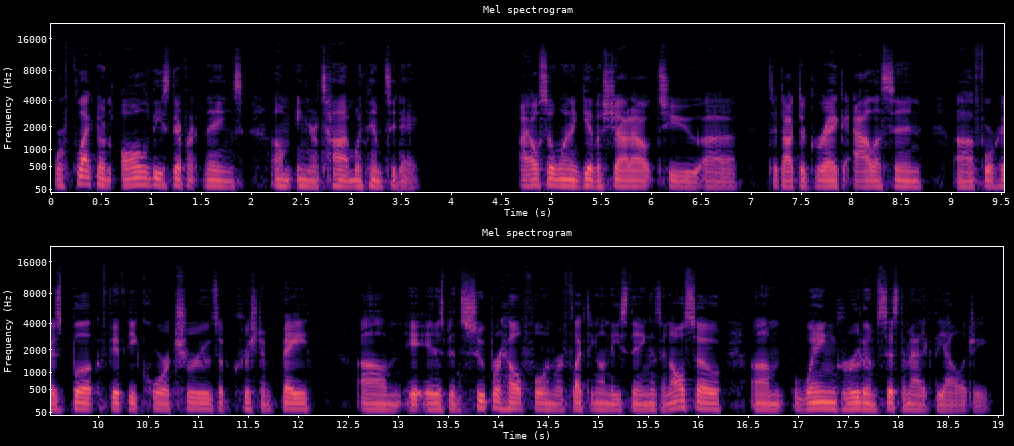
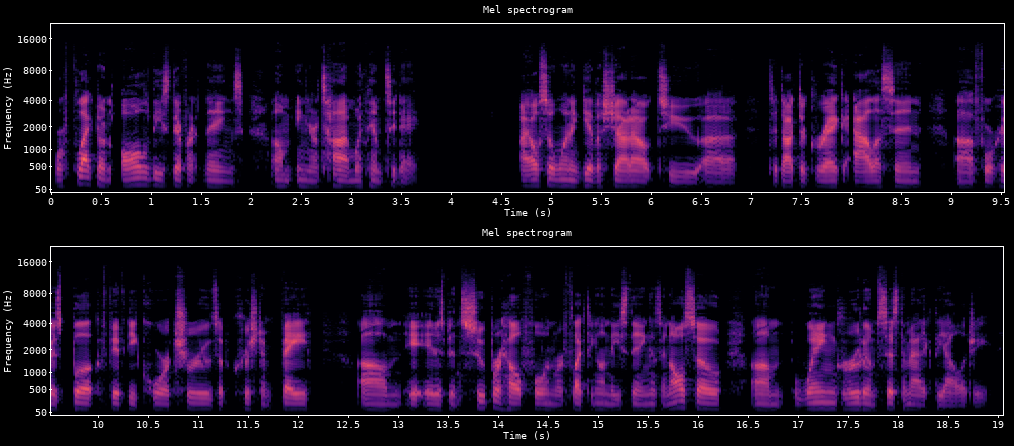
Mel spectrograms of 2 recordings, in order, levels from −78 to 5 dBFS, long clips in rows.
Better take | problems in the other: first | thin; very; fading below 700 Hz

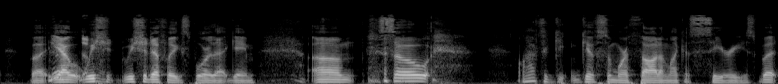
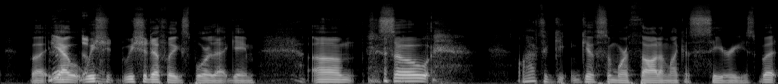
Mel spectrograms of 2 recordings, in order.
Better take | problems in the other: second | garbled, watery; slightly; nothing above 9 kHz

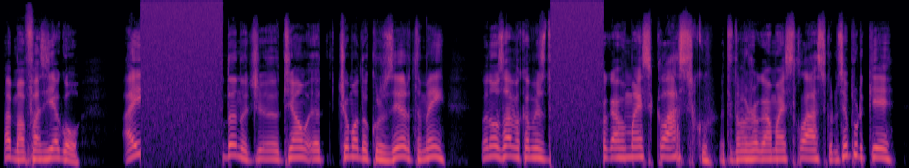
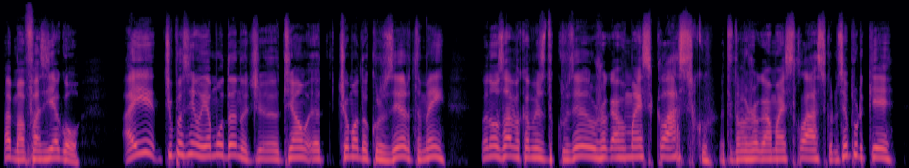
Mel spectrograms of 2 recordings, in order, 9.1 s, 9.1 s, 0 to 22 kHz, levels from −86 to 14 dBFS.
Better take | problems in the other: second | audio cutting out; filled with static; at 1.5 s for 1 s and at 5.5 s for 0.5 s

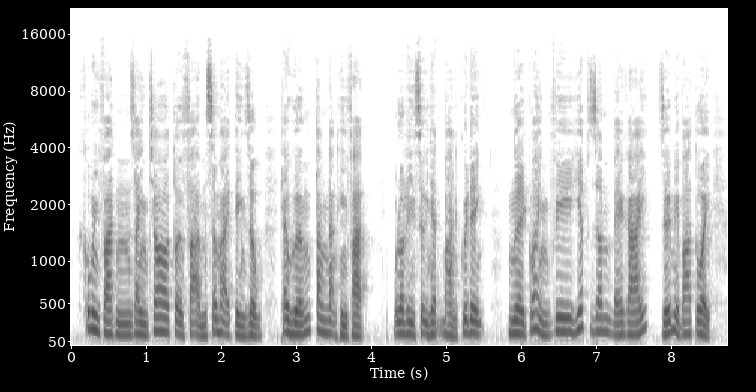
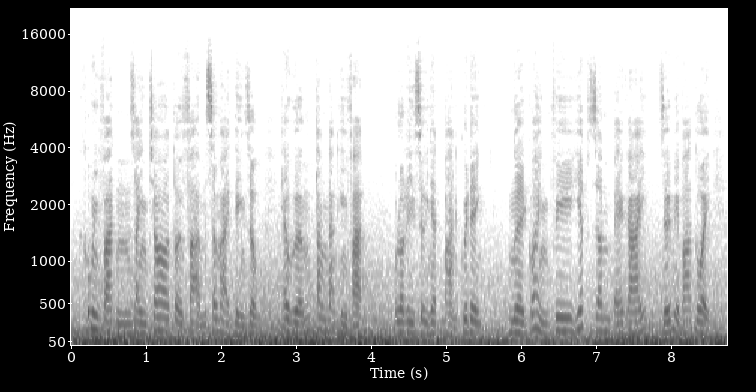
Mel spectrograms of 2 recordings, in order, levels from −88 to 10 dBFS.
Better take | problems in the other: first | low rumble; loud; throughout; 9 dB below the speech

